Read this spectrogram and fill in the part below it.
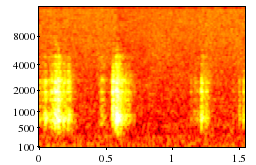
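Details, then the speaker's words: Canadian Spartan Model 5542 tube radio, third power-up after replacing a suspected capacitor for motorboating oscillation, volume high: short bursts of scratchy crackle while tuning, noisy tuning. "so the volume's up pretty high here so that scratching is not a not a serious problem here we go"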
